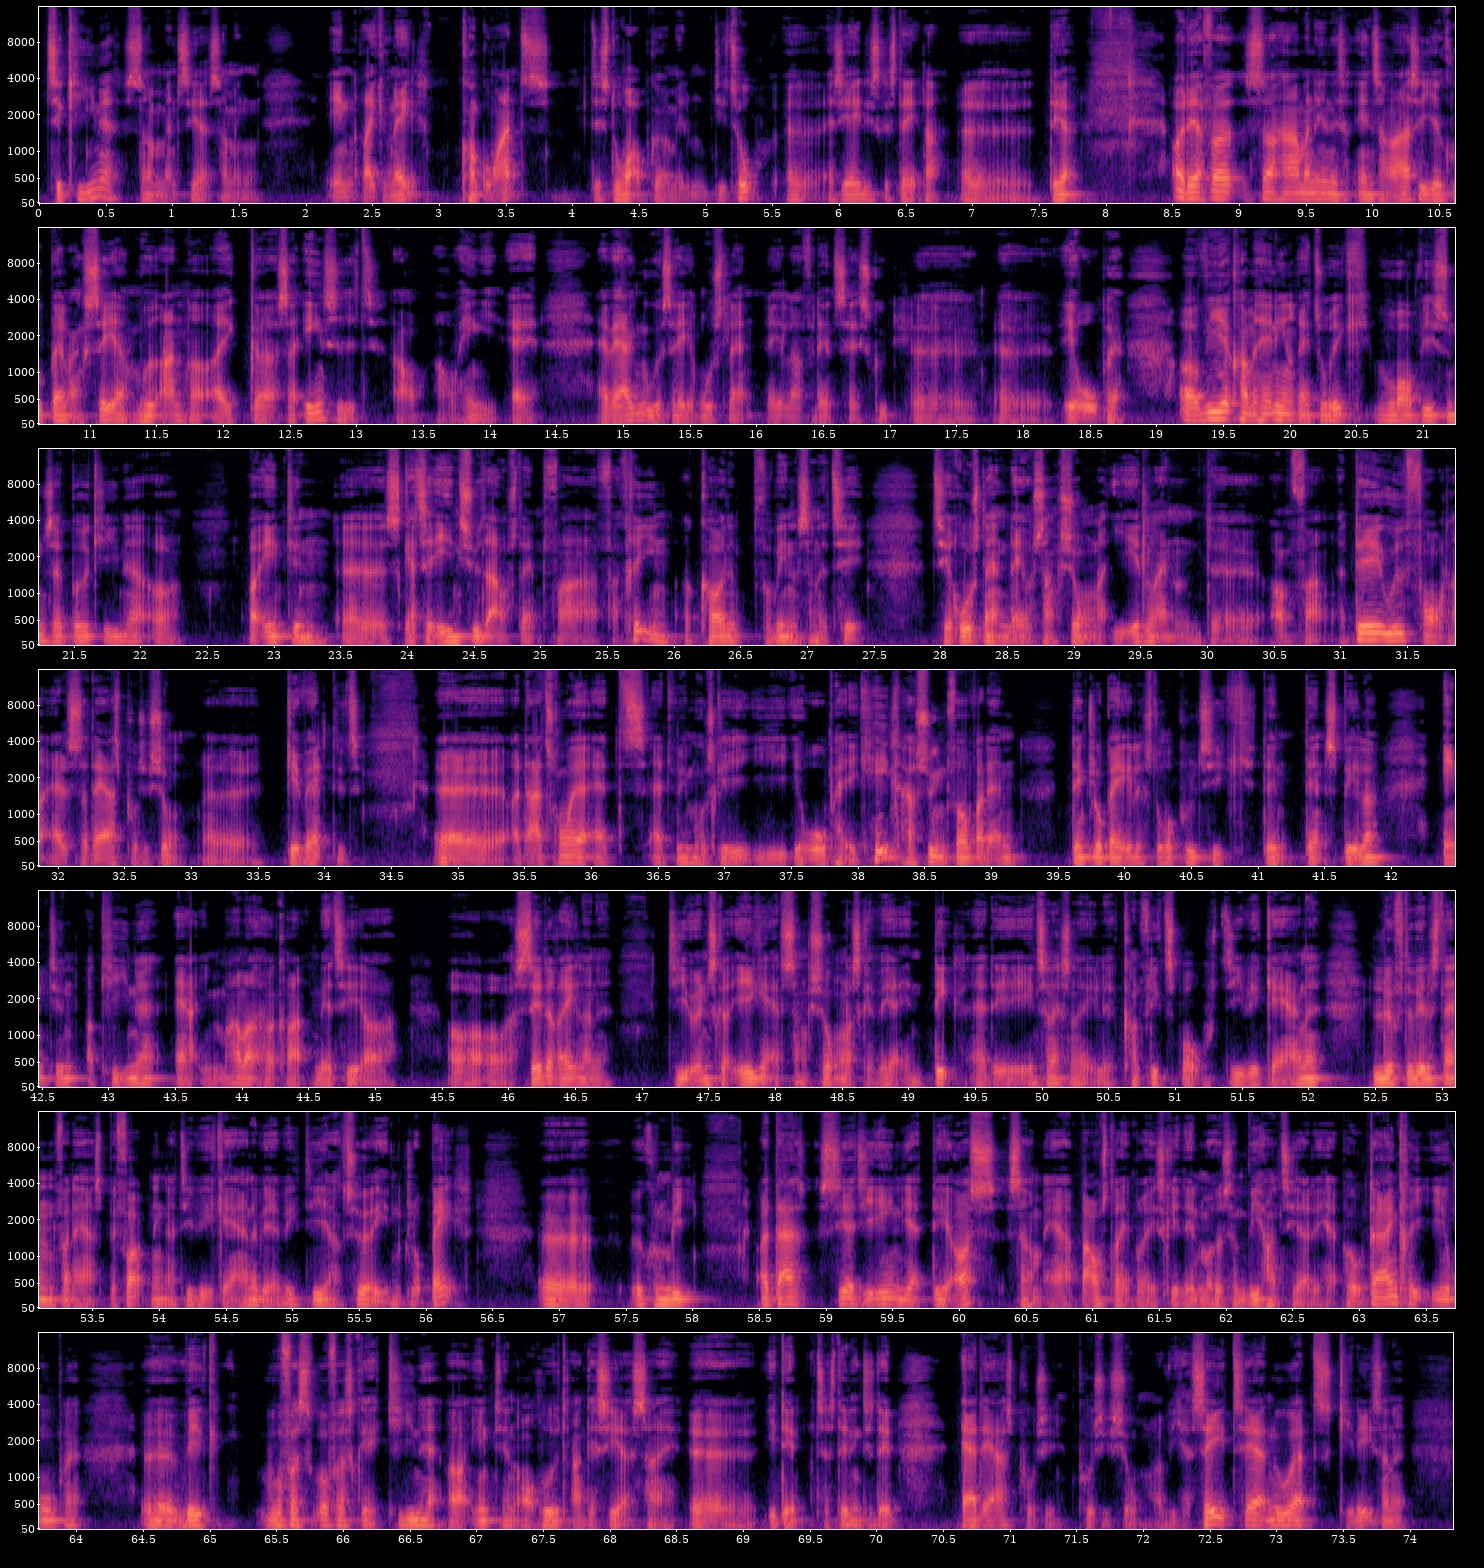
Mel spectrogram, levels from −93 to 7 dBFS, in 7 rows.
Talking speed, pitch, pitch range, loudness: 180 wpm, 100 Hz, 95-105 Hz, -27 LUFS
